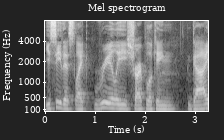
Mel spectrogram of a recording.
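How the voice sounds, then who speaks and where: With a normal speaking voice at medium pitch, a man talks using ordinary pitch variation. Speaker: tabletop game master. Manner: relaxed, laughing storyteller.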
